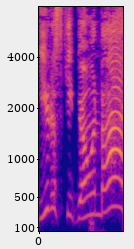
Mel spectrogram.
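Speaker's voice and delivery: shrill, loud, high-pitched yelling outburst. Talking about a man who kept complaining and going back, the speaker is: yelling. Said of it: "Now I'm yelling".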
